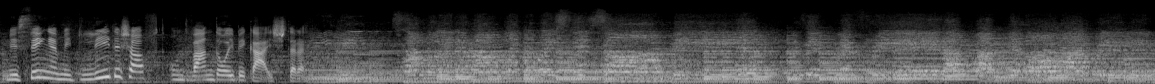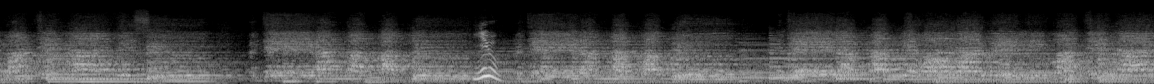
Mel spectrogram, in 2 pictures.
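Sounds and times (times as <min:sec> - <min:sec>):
mixed choir singing: 0:00.0 - 0:23.0.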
